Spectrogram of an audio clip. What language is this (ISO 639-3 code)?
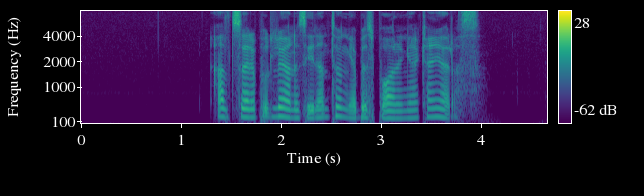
swe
